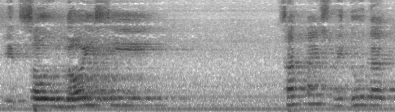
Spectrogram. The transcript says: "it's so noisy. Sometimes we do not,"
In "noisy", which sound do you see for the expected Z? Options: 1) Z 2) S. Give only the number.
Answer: 2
